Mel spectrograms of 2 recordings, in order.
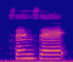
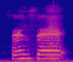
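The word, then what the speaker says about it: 先生: 그러면 센세이가 아니라 센세라고 길게 발음해줘야 되겠죠? 따라해볼게요. 센세, 센세.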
